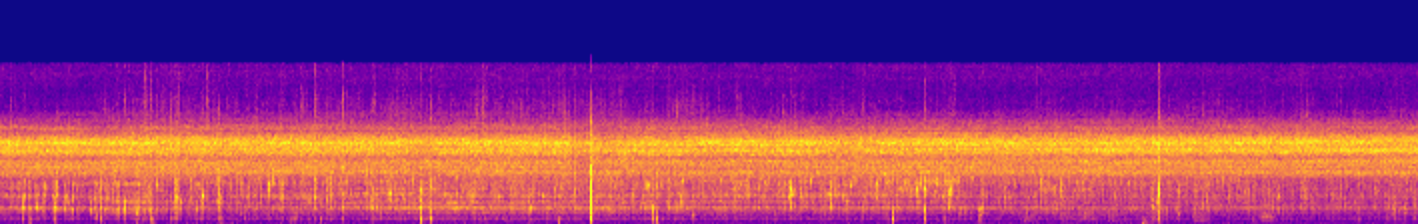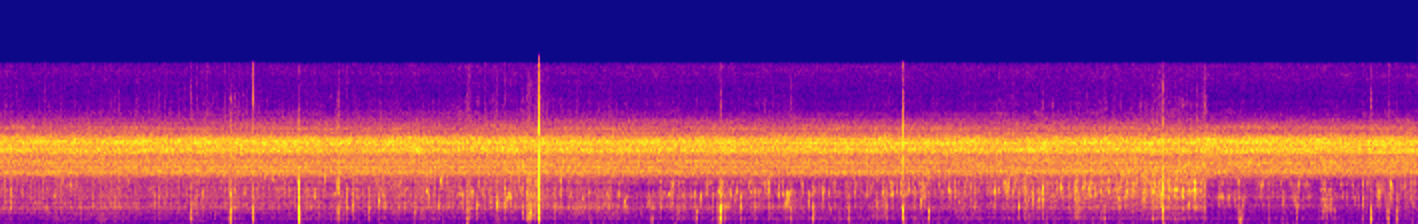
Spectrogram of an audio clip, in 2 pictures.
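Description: Salmon pieces frying in hot oil in a metal pan, sizzling steadily, with occasional sharp pops.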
